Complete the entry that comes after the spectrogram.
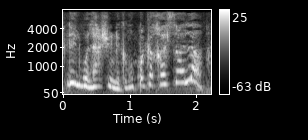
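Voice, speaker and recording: A woman playing a gentle, coaxing aunt. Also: sits high, lively intonation, a little fast, full character voice. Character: middle-aged aunt, gentle and persuasive. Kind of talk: radio drama acting. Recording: dull lo-fi with faint noise.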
